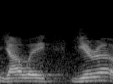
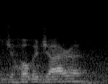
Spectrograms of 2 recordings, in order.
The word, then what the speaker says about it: Yahweh Yireh: Yahweh Yireh, or sometimes you know as Jehovah Jireh, depending on the pronunciation.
